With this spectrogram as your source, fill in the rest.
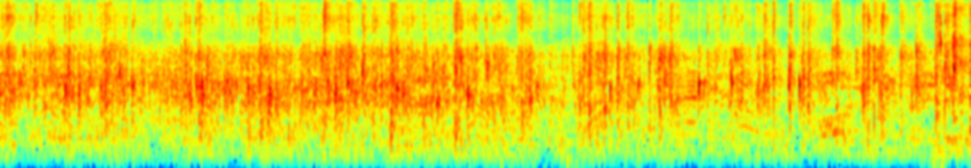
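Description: A hall audience at a Mother's Day welfare foundation event claps steadily and densely for two mothers, the applause continuous and fairly loud with voices talking over it.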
